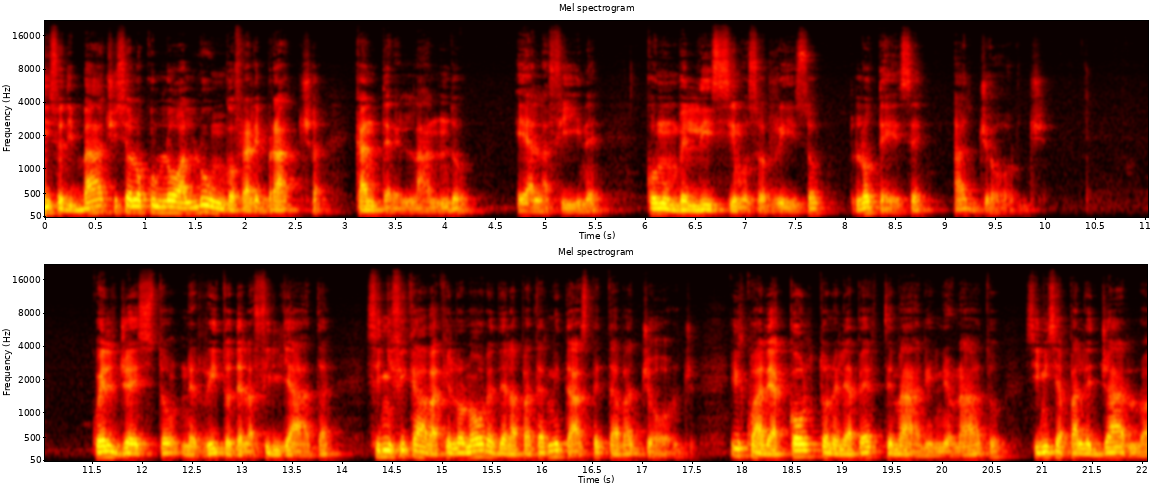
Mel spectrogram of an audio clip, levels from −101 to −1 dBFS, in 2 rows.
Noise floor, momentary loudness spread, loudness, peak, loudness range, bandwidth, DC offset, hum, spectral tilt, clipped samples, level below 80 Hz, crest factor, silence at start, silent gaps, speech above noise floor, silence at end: -77 dBFS; 15 LU; -33 LUFS; -14 dBFS; 7 LU; 17 kHz; under 0.1%; none; -6.5 dB/octave; under 0.1%; -80 dBFS; 18 dB; 0 s; none; 45 dB; 0 s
